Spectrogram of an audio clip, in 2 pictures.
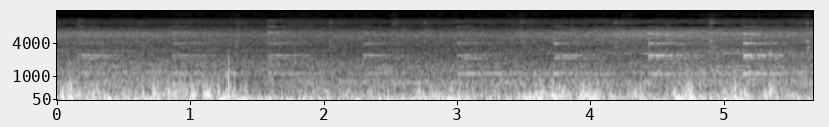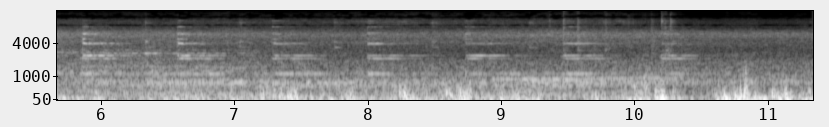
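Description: Metra commuter train arriving at a station: its warning bell rings in steady repeated strikes over the low rumble of the wheels on the rails as it rolls slowly in.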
